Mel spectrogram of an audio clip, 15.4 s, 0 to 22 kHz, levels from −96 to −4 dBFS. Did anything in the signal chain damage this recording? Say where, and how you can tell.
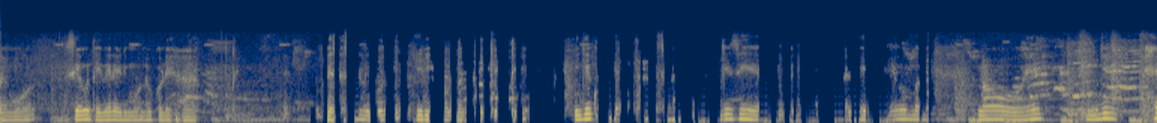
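Yes. Speech suppressed in double talk in the call processing: the talker drops by about 40 dB at 4.2–5.48, 5.71–7.65, 7.93–9.61 and 10.1–11.99 s, and by about 30 dB at 12.24–12.34 s, likely the echo canceller ducking everything during crosstalk.

The other side's voice is leaking through, also from the call processing: faint scraps about 25 to 30 dB down at 4.26–4.30 and 5.42–5.49 s, likely residual loudspeaker echo the canceller missed.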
